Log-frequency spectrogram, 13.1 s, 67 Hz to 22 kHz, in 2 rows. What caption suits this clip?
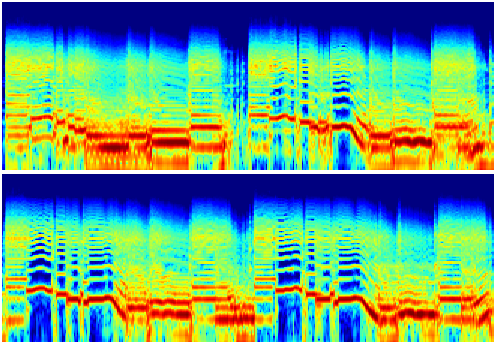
blues.loop03.distort
a few looping blues bars played on Ibanez electric guitar>KorgAX30G>iRiver iHP120 /unos cuantos compases de blues tocados en una guitarra electrica con distorsion
distortion, electric-guitar, musical-instruments, blues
